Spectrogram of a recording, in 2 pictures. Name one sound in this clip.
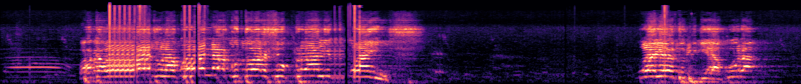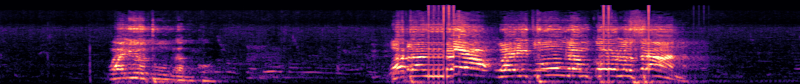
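A man speaks loudly and forcefully through a microphone and loudspeaker outdoors, in bursts with pauses.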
